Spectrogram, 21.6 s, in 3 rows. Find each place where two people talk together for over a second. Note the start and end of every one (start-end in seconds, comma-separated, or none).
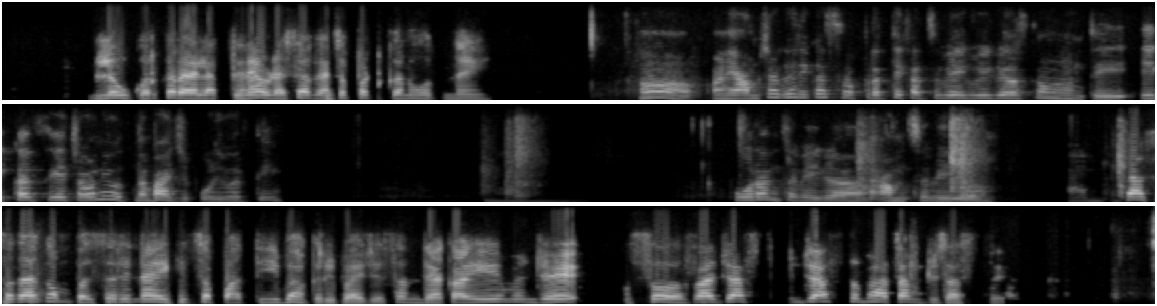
none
